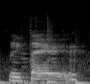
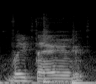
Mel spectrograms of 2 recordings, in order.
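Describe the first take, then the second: No difference in how they are said.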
